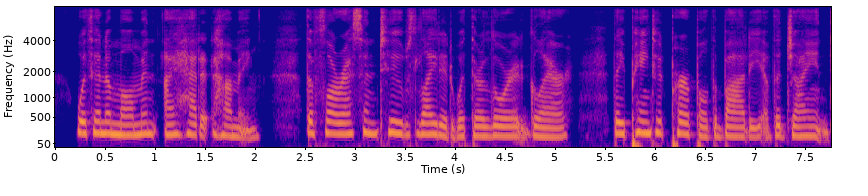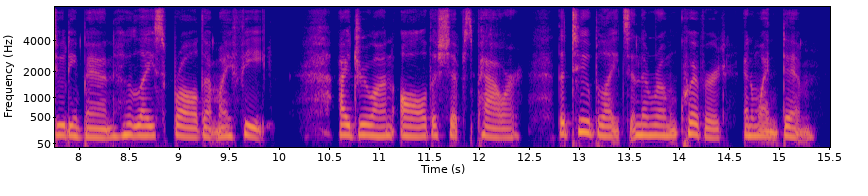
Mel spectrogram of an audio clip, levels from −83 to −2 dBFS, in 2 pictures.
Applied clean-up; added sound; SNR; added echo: neural mask model Resemble Enhance denoiser.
